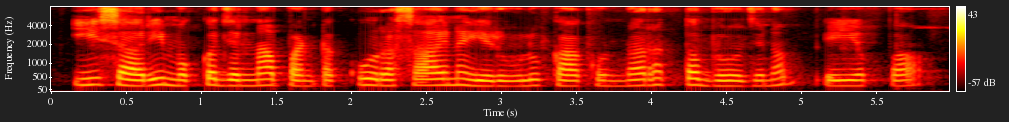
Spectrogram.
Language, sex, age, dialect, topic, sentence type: Telugu, female, 25-30, Southern, agriculture, statement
